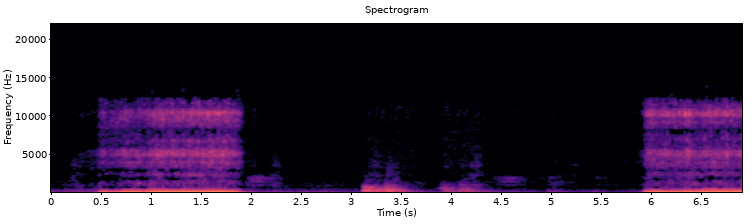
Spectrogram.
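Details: A sleeping female dog gives loud, low, buzzing snores about a second long, separated by quiet breathing and soft snuffles: snoring.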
